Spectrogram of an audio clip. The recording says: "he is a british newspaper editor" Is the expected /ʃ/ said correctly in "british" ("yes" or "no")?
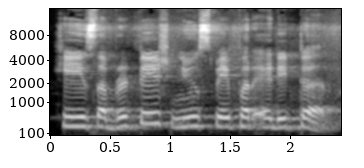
yes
